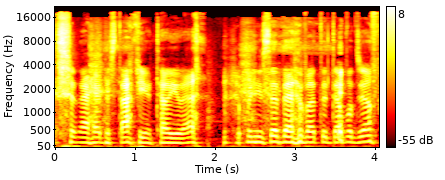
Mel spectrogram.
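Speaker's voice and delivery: talking through laughter. Interrupting someone to explain a remembered game line, laughing while talking. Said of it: "I can't stop laughing".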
